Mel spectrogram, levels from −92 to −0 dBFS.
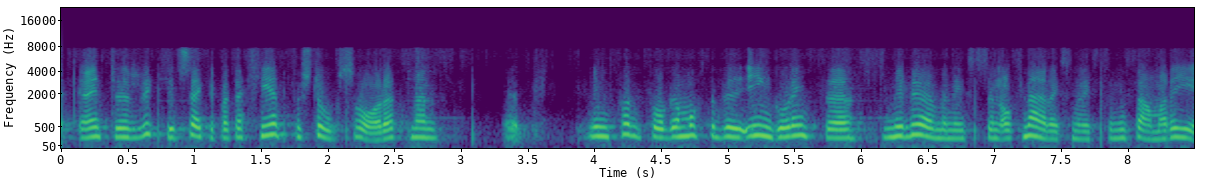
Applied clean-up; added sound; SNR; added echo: neural separator model SepFormer DNS4.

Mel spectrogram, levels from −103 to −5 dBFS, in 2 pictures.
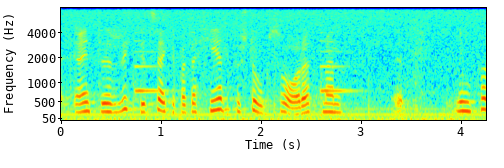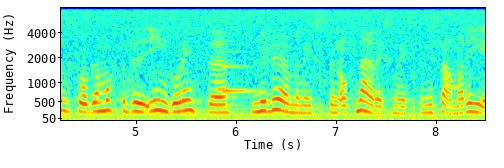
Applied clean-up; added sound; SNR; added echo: none; Piano; 14 dB; none.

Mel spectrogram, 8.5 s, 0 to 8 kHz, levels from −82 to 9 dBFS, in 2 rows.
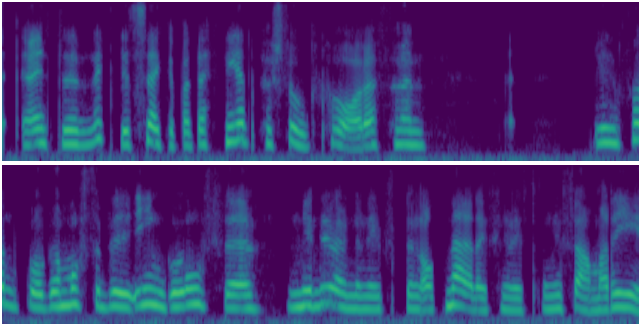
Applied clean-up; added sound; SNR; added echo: neural diffusion model UNIVERSE++.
